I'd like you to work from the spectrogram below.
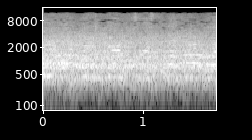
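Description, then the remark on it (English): The Millwall football crowd shouting and calling out together after the referee gives a free kick but no yellow card, a loud, steady, dense roar of many voices that holds level for the whole couple of seconds without a break. “And the Millwall crowd calling for something, as you can hear.”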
